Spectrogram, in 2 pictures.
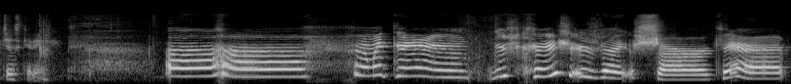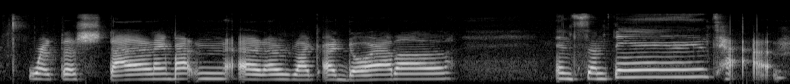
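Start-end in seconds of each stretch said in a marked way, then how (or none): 1.6-7.9 high, very slow put-on gush; hammed-up gushing. Hammed-up gushing over phone case. 8.2-12.5 slow put-on voice, vowels dragged out; hammed-up gushing. Hammed-up gushing over phone case. 13.5-15.8 high, slow and drawn out; playful put-on voice. Outtake clowning in put-on voice.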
